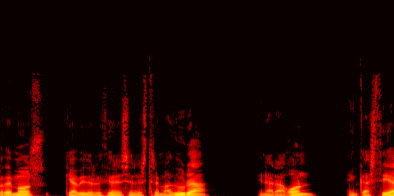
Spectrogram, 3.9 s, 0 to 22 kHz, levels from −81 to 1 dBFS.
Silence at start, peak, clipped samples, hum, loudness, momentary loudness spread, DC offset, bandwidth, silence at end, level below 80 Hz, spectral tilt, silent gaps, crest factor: 0 s; -10 dBFS; under 0.1%; none; -30 LUFS; 16 LU; under 0.1%; 14 kHz; 0 s; -50 dBFS; -7.5 dB/octave; 3.30-3.37 s; 18 dB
